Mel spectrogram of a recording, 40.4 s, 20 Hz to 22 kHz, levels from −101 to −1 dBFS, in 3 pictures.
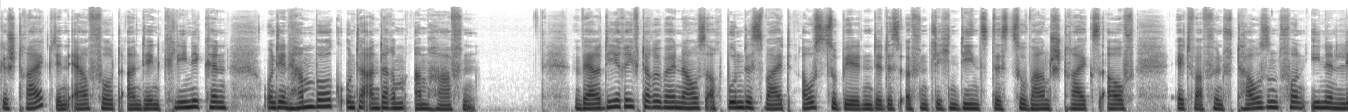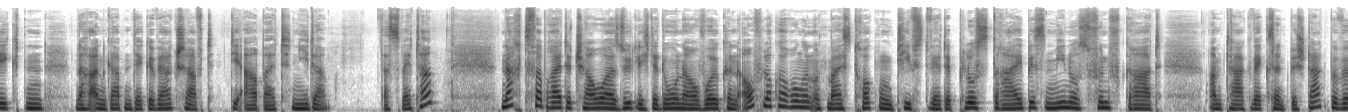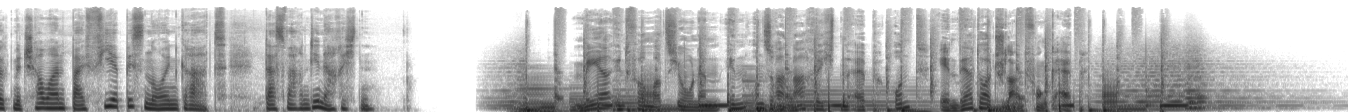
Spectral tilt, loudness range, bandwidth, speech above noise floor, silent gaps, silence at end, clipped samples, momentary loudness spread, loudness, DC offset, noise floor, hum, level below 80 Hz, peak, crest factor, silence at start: -6 dB/octave; 4 LU; 16.5 kHz; 43 dB; 31.32-31.71 s; 1.05 s; under 0.1%; 8 LU; -22 LUFS; under 0.1%; -64 dBFS; none; -40 dBFS; -6 dBFS; 16 dB; 0 s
